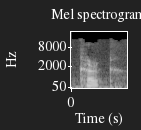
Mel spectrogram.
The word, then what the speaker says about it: Krk: It's named KRK, Kirk Island, KRK, that's how it's spelled.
